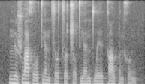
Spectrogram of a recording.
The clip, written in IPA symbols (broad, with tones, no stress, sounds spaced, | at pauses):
n̪ y˥˩ ʂ w ä˥ x o˧˥ ʊ̯ t̪ j ɛ˥˩ n t͡s ɤ˧˥ t͡s ɤ˧˥ ʈ͡ʂ ɤ˨˩ t̪ j ɛ˧˥ n t̪ w e˧˥ ɪ̯ k ɑ˥˩ ʊ̯ p ə˧˥ n x ɤ˥˩ ŋ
